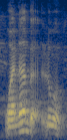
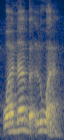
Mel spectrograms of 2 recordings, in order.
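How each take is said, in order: First: The word ends with a long u sound. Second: The word ends with a short wa syllable. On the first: The reading stops at this word. "Kalau wakof wawunya disukun sehingga lu-nya menjadi panjang" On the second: The reading continues into the next word. "Kalau wasal berarti wanya dibaca pendek"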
